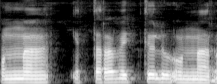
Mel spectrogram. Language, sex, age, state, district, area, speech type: Telugu, male, 60+, Andhra Pradesh, West Godavari, rural, spontaneous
